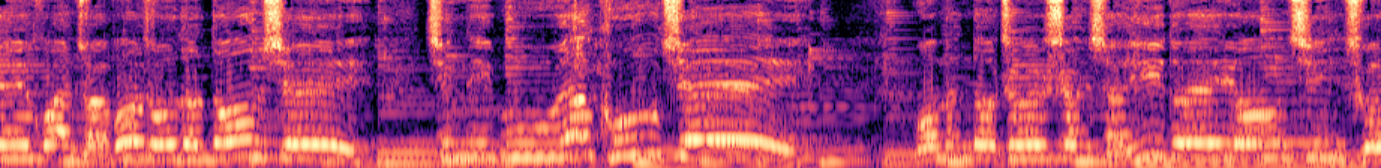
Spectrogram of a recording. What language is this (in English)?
Chinese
